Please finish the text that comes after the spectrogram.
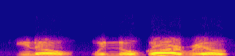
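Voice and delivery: normal talking voice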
